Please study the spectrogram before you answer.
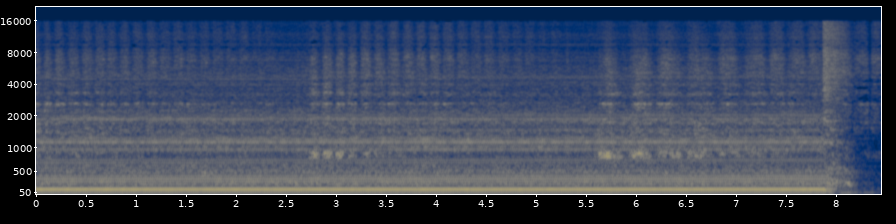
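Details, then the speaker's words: Hand-lapping a valve on a Gen V LT4 cylinder head (2017 Corvette Z07 build) with compound and a suction-cup tool: gritty back-and-forth rasping, about three strokes a second, seat still rough; it gets quieter and changes tone as surfaces smooth. "if you listen you'll hear the grinding and as the as the compound smooths out the surfaces you'll hear it get quieter you hear the tone change"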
